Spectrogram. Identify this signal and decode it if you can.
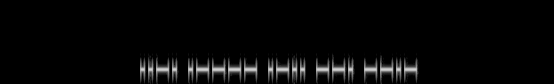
Morse code, heard as a keyed tone, about 32 wpm, 700 Hz. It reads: F1LGQ
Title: DXCC-100 Call Signs - 5 Characters - Repeated 2x - 30wpm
